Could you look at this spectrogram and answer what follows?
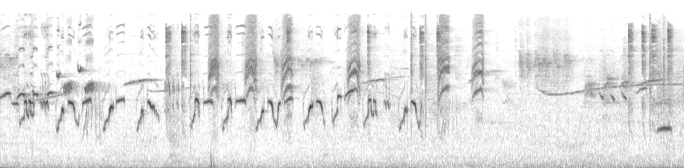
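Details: White-rumped shama giving its fighting song with many voices and tail-flicking in the cold season: a rapid series of loud downslurred whistles with sharp clicks, about one or two notes a second, and a thin rising whistle near the end.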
